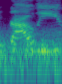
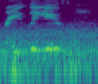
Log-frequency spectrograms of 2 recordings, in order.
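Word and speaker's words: Raley's: I feel like I always say it wrong. I think I say Rallies and it's called Rayleigh's, but the grocery store is really just the locale and obviously not the point.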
